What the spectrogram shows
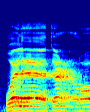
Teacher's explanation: റായിനും അതിൻ്റെ ദീർഘാക്ഷരമായ അലിഫിനും തഫ്ഖീം കൊടുക്കണം. തടിപ്പിച്ച് സ്വരഭാരത്തോടെ ഉച്ചരിക്കണം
